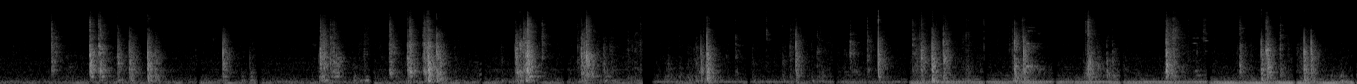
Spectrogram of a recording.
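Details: Series of sharp popping and cracking clicks in clusters with room noise and low hum: joint cavitation from back cracking during spinal manipulation.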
